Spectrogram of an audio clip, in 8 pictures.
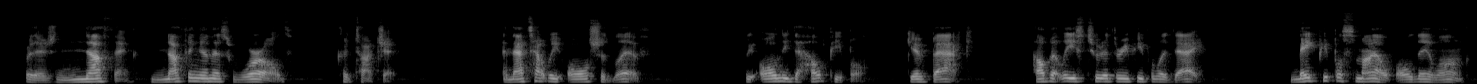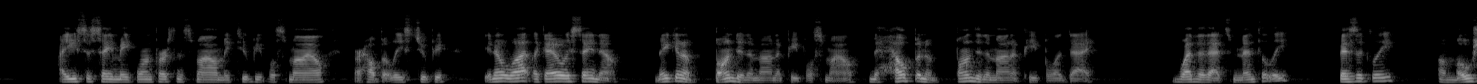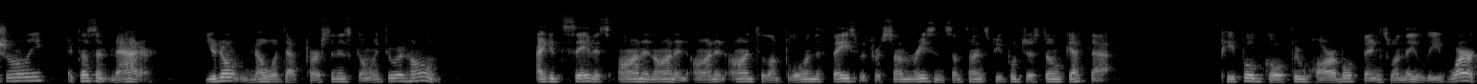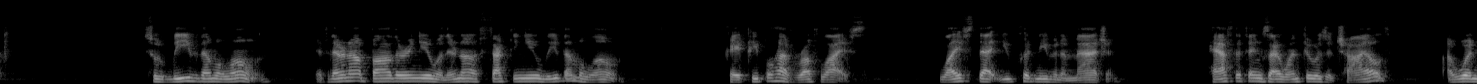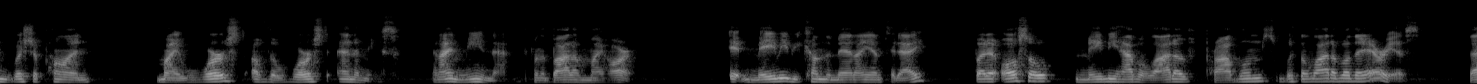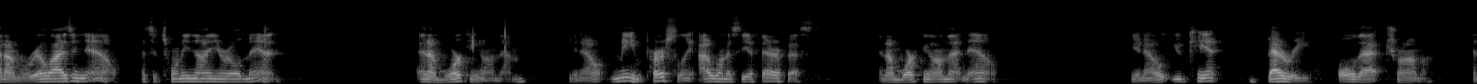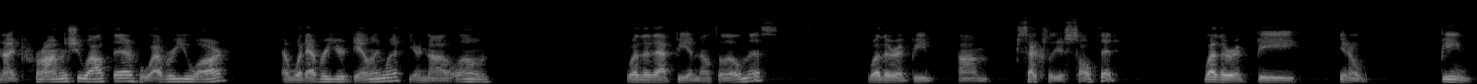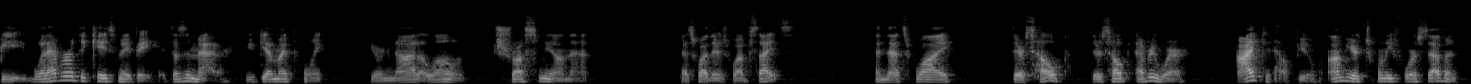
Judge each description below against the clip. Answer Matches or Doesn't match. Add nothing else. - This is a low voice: Matches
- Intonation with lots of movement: Matches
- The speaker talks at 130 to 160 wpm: Doesn't match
